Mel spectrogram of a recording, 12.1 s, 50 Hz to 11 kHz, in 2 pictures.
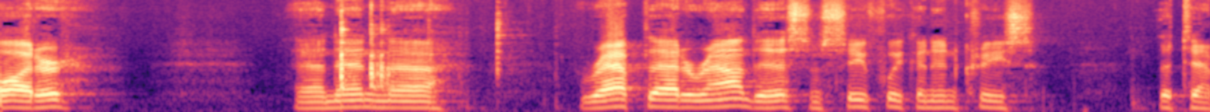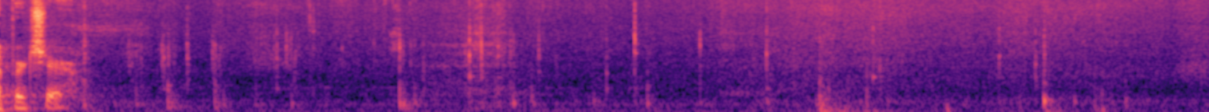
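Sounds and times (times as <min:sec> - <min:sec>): soft taps and rustles: 0:06.4 - 0:12.0.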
